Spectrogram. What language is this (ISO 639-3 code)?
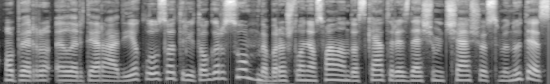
lit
